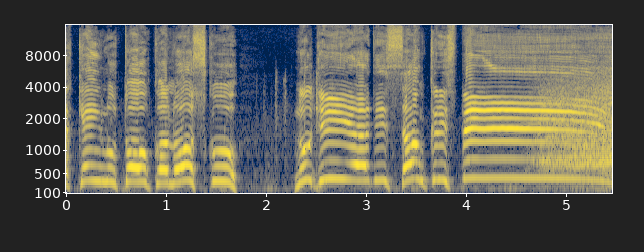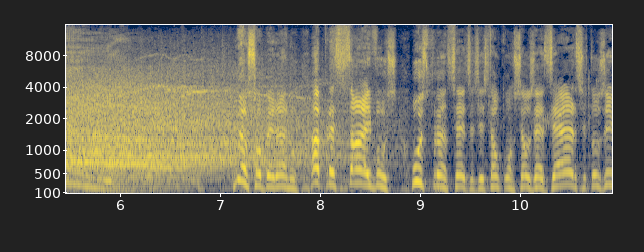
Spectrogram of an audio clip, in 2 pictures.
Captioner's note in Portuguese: aplausos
